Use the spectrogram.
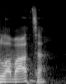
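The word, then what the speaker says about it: Lavazza: Nu, Itāļiem, piemēram, divi Z ir C. Nu, piemēram Lavaza. – Jā, jā. – Ir Lavaca. Jā.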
